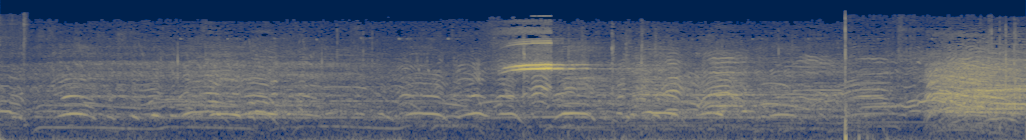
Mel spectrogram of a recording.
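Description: Men's voices calling out across an open football pitch. About halfway through comes a short, high whistle blast. About a second and a half before the end there is a single sharp thud as the penalty kick is struck, followed by louder shouting.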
